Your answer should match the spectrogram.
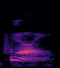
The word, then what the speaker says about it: whorls: It's whorls. That's the way that's spelled. The way that you pronounce, I'm gonna make sure I'm pronouncing that right. Anyway, now you're paranoid. – Yeah. – Whirl. – It's like whirl. Okay, cool. I'm doing it right.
